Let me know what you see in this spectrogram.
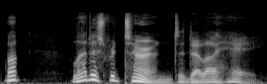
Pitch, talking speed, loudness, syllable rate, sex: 120 Hz, 180 wpm, -19 LUFS, 4.5 syllables/s, male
